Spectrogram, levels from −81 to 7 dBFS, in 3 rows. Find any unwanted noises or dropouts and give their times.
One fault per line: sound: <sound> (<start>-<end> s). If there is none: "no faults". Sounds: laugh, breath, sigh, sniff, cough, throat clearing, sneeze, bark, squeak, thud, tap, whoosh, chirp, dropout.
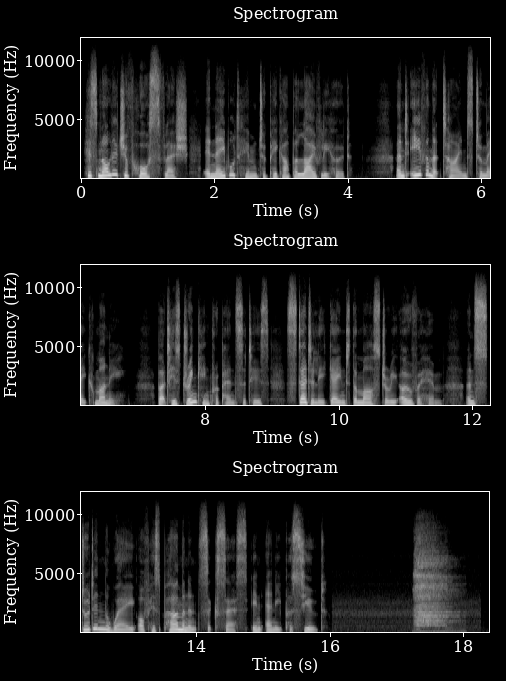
sound: sigh (17.2-18.1 s)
